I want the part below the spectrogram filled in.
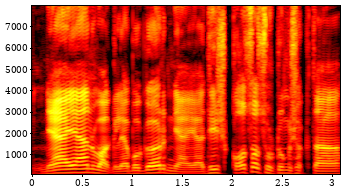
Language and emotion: Goan Konkani, angry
